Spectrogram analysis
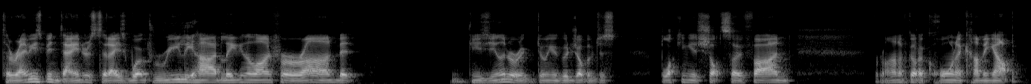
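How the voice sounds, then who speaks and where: An Australian man with a fairly low voice hosts a live football watch party. He calls the play with enthusiasm and speaks directly to viewers, often repeating a phrase for emphasis. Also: flat delivery, fairly quick. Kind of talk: live sports commentary with chat interaction.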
